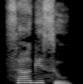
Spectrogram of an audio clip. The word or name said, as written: ಸೇಕಿಸು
